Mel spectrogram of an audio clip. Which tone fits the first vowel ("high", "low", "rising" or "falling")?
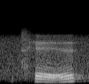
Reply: low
